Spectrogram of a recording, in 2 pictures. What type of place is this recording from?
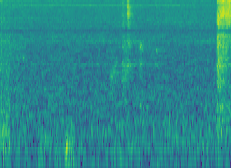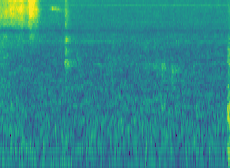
restroom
